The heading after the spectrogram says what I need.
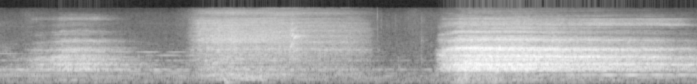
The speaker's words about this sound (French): Inspiration profonde et complète, contraction des muscles du périnée. En expirant puissamment, on rentre le nombril, on se grandit, on relâche le périnée bien sûr pendant l'expiration et on éloigne les épaules des oreilles.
